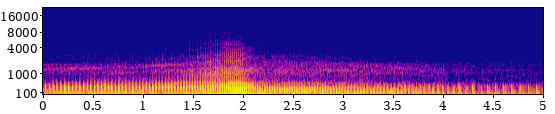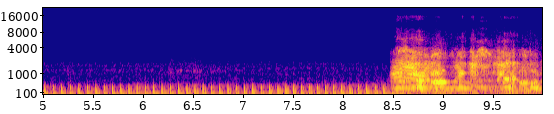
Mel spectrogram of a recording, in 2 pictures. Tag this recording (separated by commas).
Motorcycle, Vehicle, outside, urban or man-made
